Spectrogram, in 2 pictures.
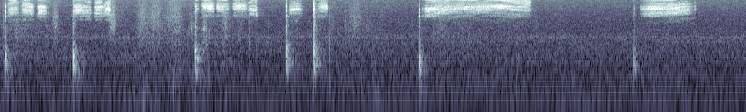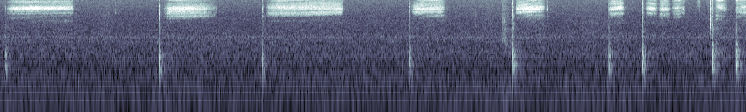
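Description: Chalk drawing a TS diagram on a lecture board: repeated sharp taps and scratchy strokes with brief squeaks, close and fairly quiet over a steady low hum.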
